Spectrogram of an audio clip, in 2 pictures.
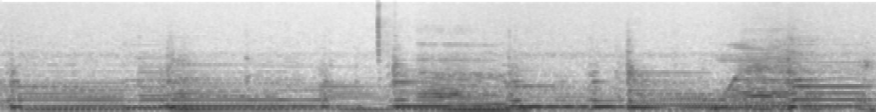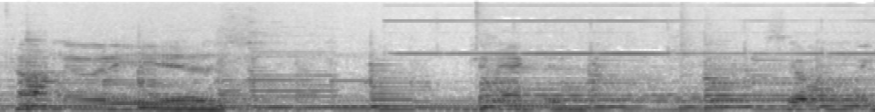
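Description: Background music with guitar. About six seconds in, a multimeter's continuity tester starts a steady high-pitched beep, the tone it gives when its test leads are touching, and holds it under the music.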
